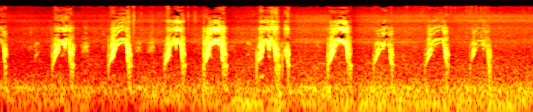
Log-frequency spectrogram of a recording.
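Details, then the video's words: A female Pekin duck begging for food gives a steady run of high, squeaky arched calls, roughly one every three-quarters of a second, over a low background hum. "that duck sure can squeak"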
